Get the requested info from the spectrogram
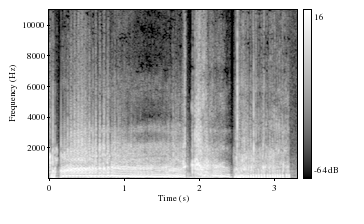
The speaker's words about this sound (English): Growl is the low guttural sound made by a hostile animal. Normally, dogs we see as growling if they don't like you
